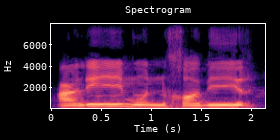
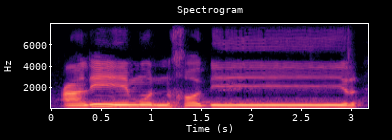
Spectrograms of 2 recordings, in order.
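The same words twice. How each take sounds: First: The vowel in khabir is held briefly. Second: The vowel in khabir is held long. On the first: "itu berarti mad tabi'i hanya dua saja" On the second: "kalau panjang"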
